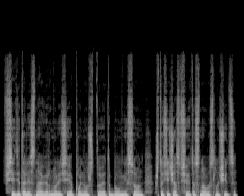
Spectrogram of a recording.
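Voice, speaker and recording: Audiobook narrator: man in his 20s, calm and measured, low voice, dead-dry sound. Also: no echo. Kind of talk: first-person audiobook narration.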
